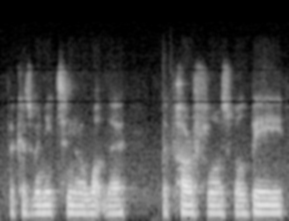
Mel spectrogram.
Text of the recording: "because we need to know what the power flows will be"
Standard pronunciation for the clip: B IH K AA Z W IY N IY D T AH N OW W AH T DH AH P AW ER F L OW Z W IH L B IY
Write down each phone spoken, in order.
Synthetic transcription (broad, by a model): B IH K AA Z W IY N IY D T AH N OW W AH T DH AH P AW ER F L OW Z W IH L B IY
